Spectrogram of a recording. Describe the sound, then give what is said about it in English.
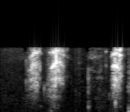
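A human voice gives a rough, raspy growl, repeating a growl performed in a song, in three short bursts, the second loudest, with brief pauses between them and no speech. “Go ahead and give that growl you gave in that song.”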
